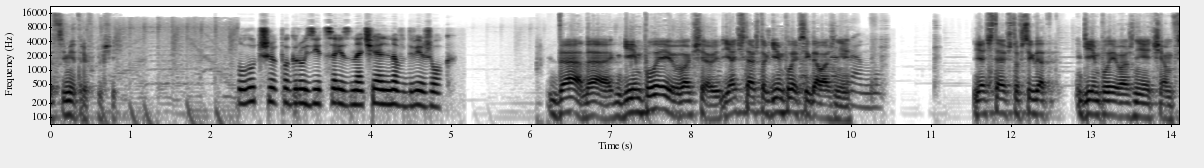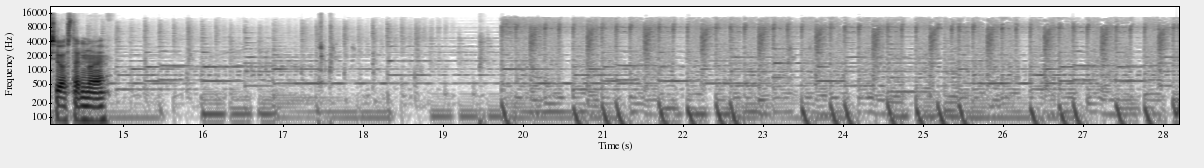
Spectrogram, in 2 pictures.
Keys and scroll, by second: 3.6 ctrl+z.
